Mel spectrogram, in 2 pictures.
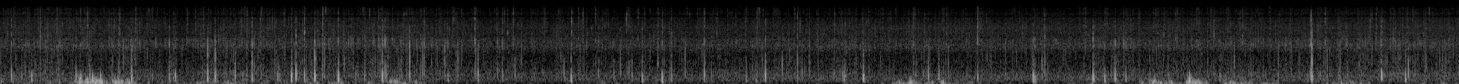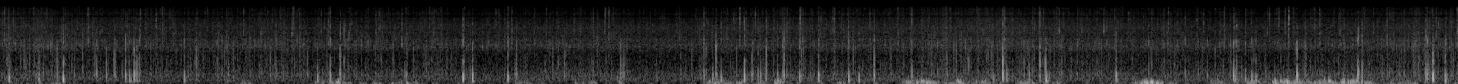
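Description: Steady rain falling, with many separate raindrop impacts. Heavier drops land with dull low thuds, more of them near the start and in the last several seconds.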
